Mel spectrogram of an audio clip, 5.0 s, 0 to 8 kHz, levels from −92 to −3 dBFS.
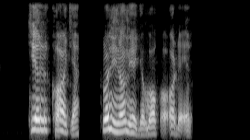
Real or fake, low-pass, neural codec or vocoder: fake; 7.2 kHz; codec, 16 kHz, 8 kbps, FunCodec, trained on LibriTTS, 25 frames a second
